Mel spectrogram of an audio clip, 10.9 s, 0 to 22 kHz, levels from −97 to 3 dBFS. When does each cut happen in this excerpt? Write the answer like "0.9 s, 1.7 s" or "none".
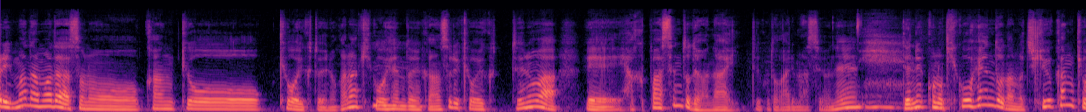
5.7 s, 7.5 s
